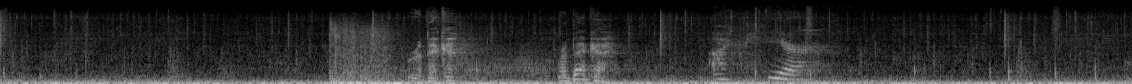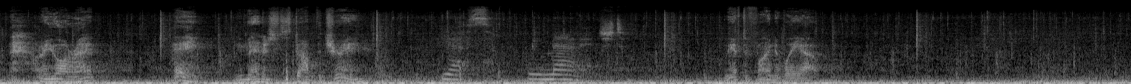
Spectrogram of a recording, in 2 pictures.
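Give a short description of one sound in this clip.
A fire crackles steadily.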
